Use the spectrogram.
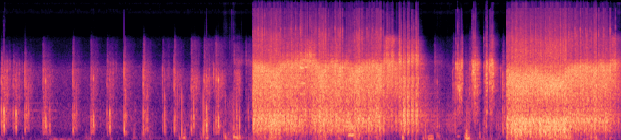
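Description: Rapid gunfire in a video game: first a string of separate sharp shots in quick bursts, then two long stretches of loud, continuous automatic fire with a short break between them.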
